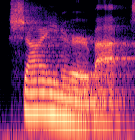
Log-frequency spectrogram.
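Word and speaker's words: Shiner Bock: Shinerbach. Is that it? – That's it. Yeah.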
